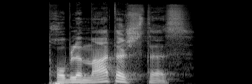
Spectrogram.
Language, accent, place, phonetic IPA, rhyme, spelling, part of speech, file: German, Germany, Berlin, [pʁobleˈmaːtɪʃstəs], -aːtɪʃstəs, problematischstes, adjective, De-problematischstes.ogg
- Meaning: strong/mixed nominative/accusative neuter singular superlative degree of problematisch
